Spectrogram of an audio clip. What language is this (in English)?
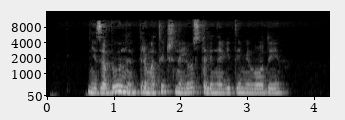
Belarusian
